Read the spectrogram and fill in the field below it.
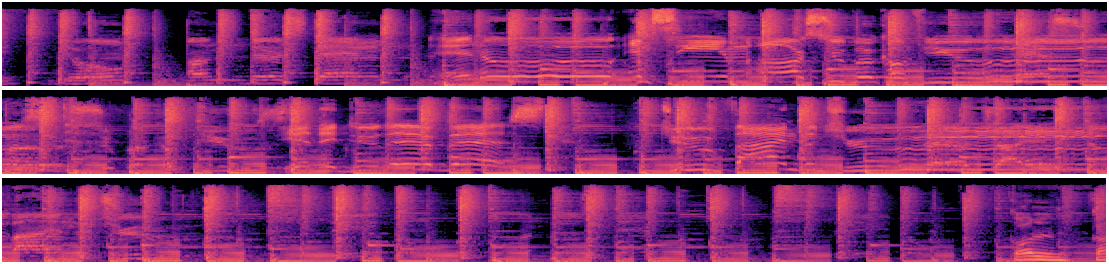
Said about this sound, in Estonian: aga kust see tuleb? aa, mul on siin all mingi player ja seal on mingi teine laul muidugi ma kuulasin mingit hoopis teist laulu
